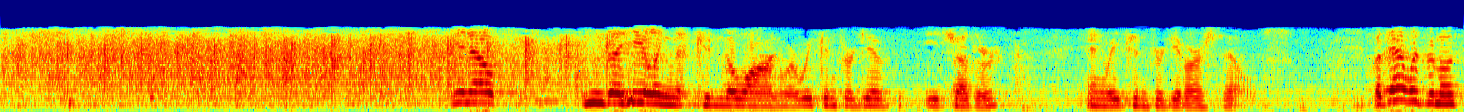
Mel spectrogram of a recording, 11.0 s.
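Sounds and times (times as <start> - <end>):
audience applause: 0.0 - 5.0
speech: 3.4 - 9.6, 10.3 - 10.9.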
